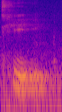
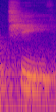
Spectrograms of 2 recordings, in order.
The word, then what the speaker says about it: ki: There must be a free flow of energy, or ki, or chi, as some people pronounce it, to all parts of the body.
